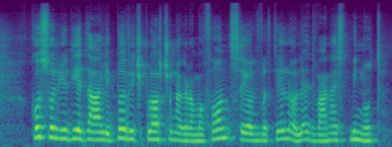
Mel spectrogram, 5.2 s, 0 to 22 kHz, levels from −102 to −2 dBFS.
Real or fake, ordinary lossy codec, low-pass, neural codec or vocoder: fake; Opus, 64 kbps; 19.8 kHz; autoencoder, 48 kHz, 32 numbers a frame, DAC-VAE, trained on Japanese speech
